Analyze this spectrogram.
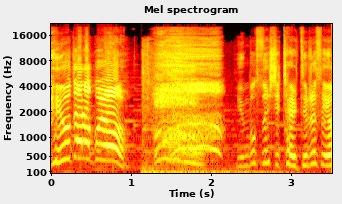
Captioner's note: gasp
